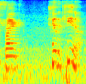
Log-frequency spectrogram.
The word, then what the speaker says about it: Frank Ntilikina: And I know for a fact that I'm going to butcher the pronunciation on this, but it's Frank Ntilikina.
